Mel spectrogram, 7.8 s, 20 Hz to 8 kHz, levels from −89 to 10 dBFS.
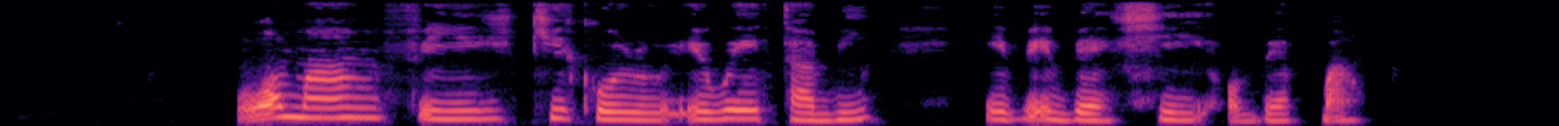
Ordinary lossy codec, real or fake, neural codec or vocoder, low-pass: none; real; none; 7.2 kHz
